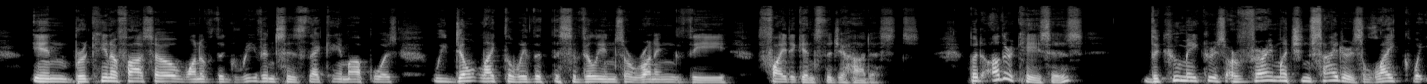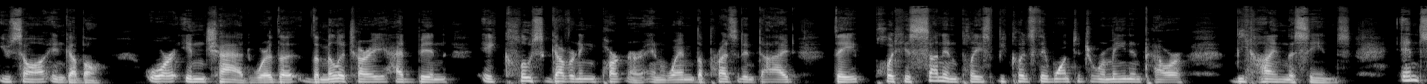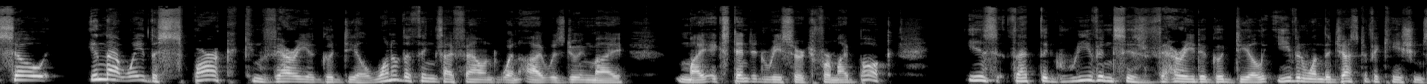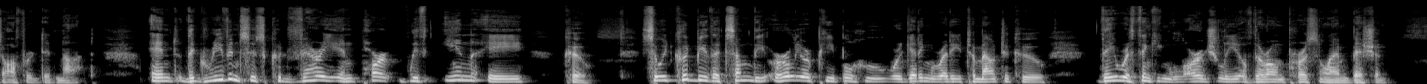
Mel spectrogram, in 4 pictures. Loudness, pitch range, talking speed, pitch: -17 LUFS, 115-155 Hz, 165 wpm, 130 Hz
